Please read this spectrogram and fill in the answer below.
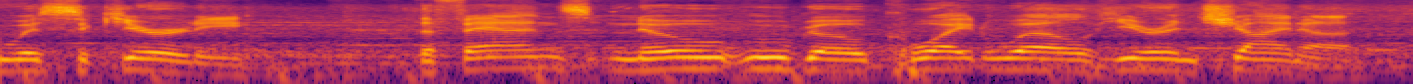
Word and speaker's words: Hugo: Spelled Hugo, pronounced Hugo.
